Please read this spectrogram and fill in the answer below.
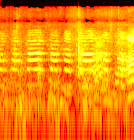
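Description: Children's voices: several kids chattering and calling out over one another, with a high child's shout near the end.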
